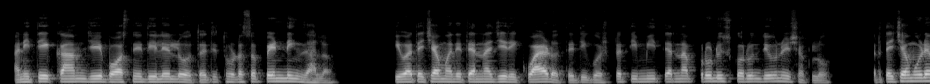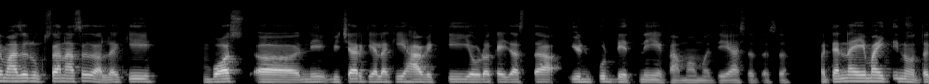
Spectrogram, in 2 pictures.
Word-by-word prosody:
आणि 120 +2 -1
ते 140 0 +5
काम 130 0 +2
जे 130 +1 +2
बॉसने 120 +1 +2
दिलेलं 125 0 0
होतं 110 -1 0
ते 120 - -9
थोडंसं 120 +1 -3
पेंडिंग 140 -3 +2
झालं 95 -4 -5 0.6
किंवा 125 +1 +4
त्याच्यामध्ये 125 0 +1
त्यांना 125 0 +2
जे 130 +2 0
रिक्वायर्ड 120 +1 +3
होते - - -5
ती 110 - -4
गोष्ट 100 +2 -7
ती 130 - -3
मी 130 +1 -5
त्यांना 130 +1 -1
प्रोड्यूस 140 -1 0
करून 135 +1 -1
देऊ 140 +1 -1
नाही 140 -2 -3
शकलो. 95 -6 -10 0.5
तर - - -14
त्याच्यामुळे 150 +4 +3
माझं 150 0 +4
नुकसान 145 0 +1
असं 140 +2 +1
झालं 115 -3 +1
की 135 -1 -3 0.6
बॉस 135 +2 +5
अ, 110 -2 +5
नी, 120 +1 -5
विचार 125 +3 +2
केला 120 -1 +1
की 125 +2 -6
हा 120 0 +4
व्यक्ती 120 +1 -6
एवढं 120 +1 +3
काही 120 - 0
जास्त 115 0 -3 0.4
इनपुट 120 0 -5
देत 115 -1 -1
नाहीये 110 -2 -5
कामामध्ये 95 -1 -9
असं-तसं. 100 0 -9 0.4
मग - - -4
त्यांना 140 +3 +2
हे 150 0 +5
माहिती 145 -1 +1
नव्हतं 115 -4 -2
125 Hz, 180 wpm, -23 LUFS, 115-135 Hz, 0.6 s, ते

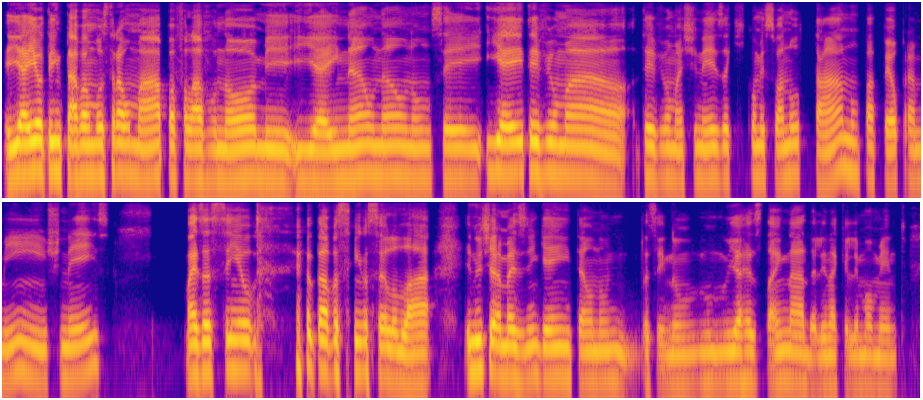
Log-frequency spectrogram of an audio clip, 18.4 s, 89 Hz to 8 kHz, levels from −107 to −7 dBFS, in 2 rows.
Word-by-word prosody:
E 140 +3 +5
aí 155 +1 +8
eu 165 -1 +9
tentava 150 -2 +4
mostrar 150 +2 +2
o 155 - +3
mapa, 145 0 +1
falava 140 -1 0
o 135 - -3
nome, 135 0 +2
e 135 +1 -1
aí: 130 0 +3
"Não, 145 +2 +1
não, 145 0 -1
não 140 0 -3
sei." 140 0 -2
E 160 +1 +1
aí 155 0 +4
teve 160 -1 +2
uma 145 -5 0 0.2
teve 145 -2 -1
uma 140 -2 -2
chinesa 140 +1 -3
que - - -31
começou 145 -1 -4
a - - 0
anotar 150 +1 -3
em 175 - -2
um 160 - -5
papel 140 -3 -3
para 140 - -8
mim 140 +1 -3
em - - -4
chinês, 145 +7 -4 0.8
mas 150 +1 +3
assim 170 +1 +3
eu 165 -1 +2 0.5
eu - - +6
estava 165 -2 +4
sem 160 +2 -2
o 160 - -1
celular 125 -4 +1 0.3
e - - +1
não 165 +1 +5
tinha 165 -2 +4
mais 145 -2 +2
ninguém, 140 0 -1
então, 130 -1 -4
não, 130 - -4 0.2
assim - - -9
não 120 0 -6
não 125 0 -5
ia 130 0 +1
resultar 125 -1 -5
em - - -2
nada 125 -3 -3
ali 115 +1 -5
naquele 115 0 -6
momento. 115 -1 -8
140 Hz, 195 wpm, -23 LUFS, 130-150 Hz, 0.8 s, eu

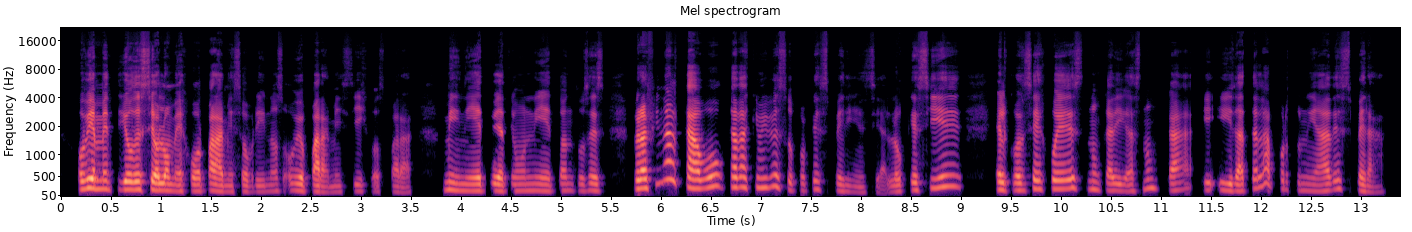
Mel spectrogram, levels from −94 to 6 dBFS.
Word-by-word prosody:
Obviamente, 195 -2 +6
yo 185 -1 +7
deseo 180 -1 +6
lo 165 -1 +5
mejor 145 0 -4
para 145 - +4
mis 135 -1 -12
sobrinos, 140 +2 -11
obvio 160 -3 -2
para 135 -4 +1
mis 130 0 -18
hijos, 145 -1 -15
para 125 -3 -12 0.3
mi 175 -2 -3
nieto, 155 0 -1
ya 155 -2 +3
tengo 155 +1 -10
un 155 0 -10
nieto, 155 0 -7
entonces, 155 0 -7 0.3
pero 205 +1 +8
al 215 - +7
fin 325 - -15
y - - +4
al 420 -3 +3
cabo 230 +4 +5
cada 235 -1 +2
quien 230 0 -6
vive 255 +3 -4
su 175 -8 -11
propia 165 +4 -12
experiencia. 135 -9 -15
Lo 140 +2 -7
que 170 - -4
sí 215 +7 -5
eh, 255 -1 -4 0.3
el 180 -1 +3
consejo 175 +4 -1
es 210 +1 0
nunca 175 -4 -6
digas 150 -1 -7
nunca 195 -5 -7
y 170 - -9
y 165 -3 -4
date 155 +7 -2
la - - -3
oportunidad 160 -5 -8
de 195 - -6
esperar. 135 -9 -9
165 Hz, 220 wpm, -23 LUFS, 150-200 Hz, 0.3 s, pero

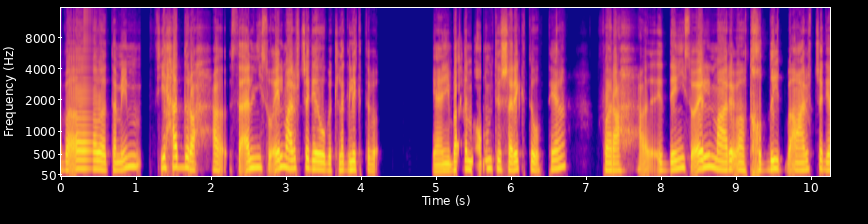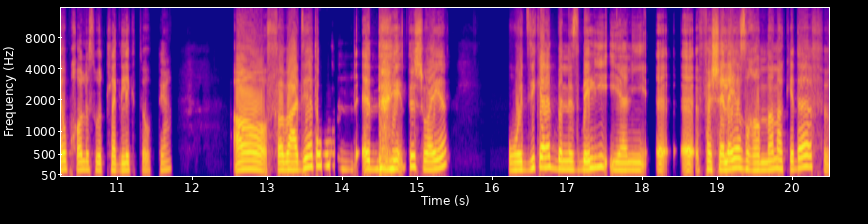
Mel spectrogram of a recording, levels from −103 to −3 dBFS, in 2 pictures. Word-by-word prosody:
بقى 190 -2 +2
تمام، 190 - -2 0.2
في 215 - -2
حد 220 0 0
راح 170 -2 -2
سألني 205 +6 0
سؤال 225 - 0
ما 210 - +3
عرفتش 195 +2 0
أجاوب 175 -5 +3
اتلجلجت 160 +1 -2
بقى، 135 - -7 0.7
يعني 135 +2 0
بعد 170 +5 -1
ما 175 - +2
قمت 190 +2 -4
شاركت 170 +1 0
وبتاع، 190 +6 -2 0.4
فراح 155 -2 -3
إدّاني 165 +6 -2
سؤال 210 +3 +2
معر 175 -3 +2
اتخضّيت 170 +4 -1
بقى - - -3
ما - - +1
عرفتش 170 +4 -3
أجاوب 175 -1 0
خالص 165 0 -3
واتلجلجت 155 0 -3
وبتاع، 165 +2 -9 0.9
آه، 175 +1 +5
فبعديها 165 +6 +2
طبعًا 250 +1 0 0.4
اتضايقت 185 +4 +2
شوية، 185 +1 +2 0.8
ودي 165 +4 +1
كانت 220 +1 +3
بالنسبة 175 -3 +1
لي 220 +4 +1
يعني 160 -1 -1
آآ - - -1 0.2
آآ 290 -1 +1
فشلاية 175 +3 +4
صغننة 175 0 +1
كده 200 +5 +2
في 230 - -10
175 Hz, 135 wpm, -12 LUFS, 165-195 Hz, 0.9 s, آه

